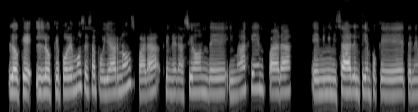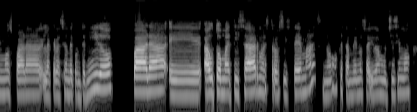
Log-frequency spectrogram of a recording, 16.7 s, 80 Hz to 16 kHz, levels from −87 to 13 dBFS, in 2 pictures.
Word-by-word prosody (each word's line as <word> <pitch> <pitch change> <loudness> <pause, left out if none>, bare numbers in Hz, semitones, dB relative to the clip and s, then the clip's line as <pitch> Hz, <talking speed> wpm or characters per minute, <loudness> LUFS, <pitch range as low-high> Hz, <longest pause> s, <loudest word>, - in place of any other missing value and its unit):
lo 205 -2 +6
que 210 +5 +1
lo 205 -1 +1
que 205 +3 -4
podemos 215 +7 -1
es 220 -1 -5
apoyarnos 215 +8 -2
para 190 +5 -1
generación 205 +1 -5
de 200 +1 -4
imagen, 225 +6 -6
para, 210 +2 +1 0.4
eh, 185 0 -2
minimizar 200 +2 +4
el 205 -3 -4
tiempo 205 -1 -4
que 190 0 -4
tenemos 190 0 -9
para 190 +1 -2
la 175 - -7
creación 180 +3 -10
de 185 - -7
contenido, 235 +9 -2 0.4
para, 220 +1 +8
eh, 180 -1 -4
automatizar 200 +2 +4
nuestros 205 -2 -8
sistemas, 205 - -6
¿no? 180 +8 -11
Que 220 - -10
también 180 +1 -9
nos 190 -1 -14
ayuda 190 +1 -7
muchísimo. 190 +3 -11
200 Hz, 120 wpm, -21 LUFS, 185-215 Hz, 0.4 s, para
